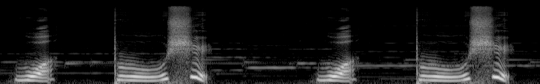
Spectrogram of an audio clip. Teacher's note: Here, 不 is followed by 是, which is another falling tone. So, the tone of 不 changes to a rising tone.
